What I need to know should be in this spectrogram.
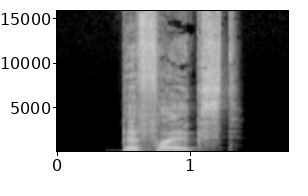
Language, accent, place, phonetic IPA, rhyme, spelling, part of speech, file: German, Germany, Berlin, [bəˈfɔlkst], -ɔlkst, befolgst, verb, De-befolgst.ogg
- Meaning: second-person singular present of befolgen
